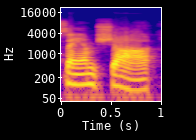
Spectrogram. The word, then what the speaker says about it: SAMHSA: this comes from the CDC through its Road pronounced Sam Shaw but it's SAMHSA which is a they're involved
